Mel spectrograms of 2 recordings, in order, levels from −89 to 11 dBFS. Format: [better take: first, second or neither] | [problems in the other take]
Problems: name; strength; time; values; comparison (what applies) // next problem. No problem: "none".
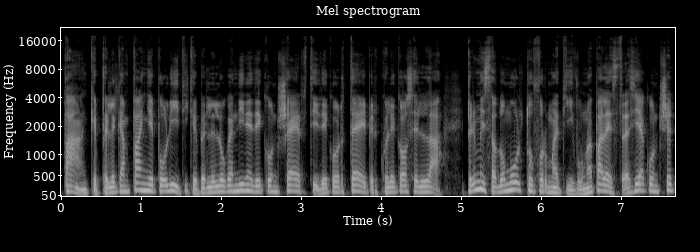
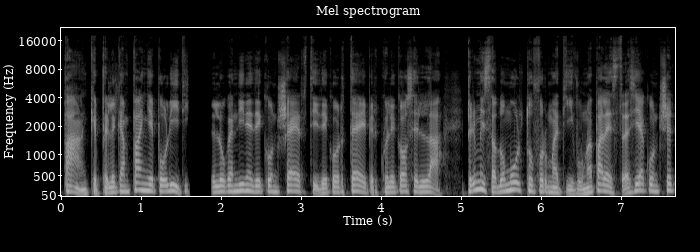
first | audio cutting out; at 1.5 s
